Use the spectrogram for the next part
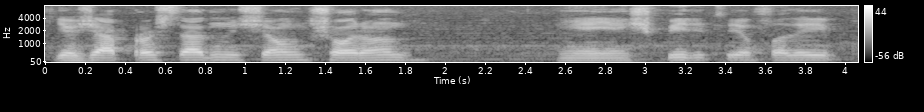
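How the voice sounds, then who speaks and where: A nervous man with a Brazilian Portuguese accent gives an emotional church testimony. He halts and stammers often. His voice is mellow and dark, and it stays level, with soft music far behind him. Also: mid-range voice, level tone. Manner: halting, stammering, emotional retelling. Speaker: church member giving testimony.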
